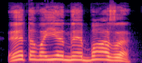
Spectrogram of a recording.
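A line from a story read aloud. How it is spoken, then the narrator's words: Yelling back. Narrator (Russian): заорал я в ответ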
